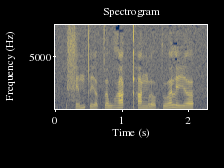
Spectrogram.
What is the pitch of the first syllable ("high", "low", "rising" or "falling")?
rising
